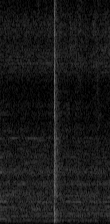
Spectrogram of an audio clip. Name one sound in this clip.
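A fist thumps sharply into a baseball glove.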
